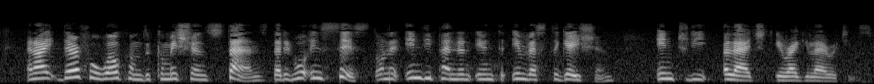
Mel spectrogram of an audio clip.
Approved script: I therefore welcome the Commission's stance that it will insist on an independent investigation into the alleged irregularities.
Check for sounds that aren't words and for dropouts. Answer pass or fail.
pass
